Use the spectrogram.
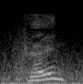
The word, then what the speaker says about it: Crane: my name is crane crane crane rhymes with train and brain and shine and grain and rain and plane and the other kind of plane and and but can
